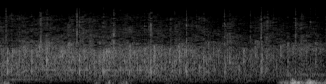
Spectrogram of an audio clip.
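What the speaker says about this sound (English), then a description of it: "Can you all give them a hand of applause, please?" Audience applause for interns at a city summer internship program closing ceremony, a steady dense clapping from a crowd that continues throughout without any talk.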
